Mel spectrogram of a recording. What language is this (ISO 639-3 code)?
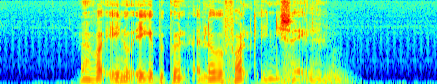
dan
